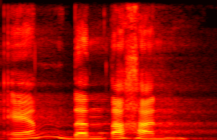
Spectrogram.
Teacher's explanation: Nun pertama dimasukkan atau dileburkan ke Nun kedua disertai bunyi dengungan jadi ini langsung fokus ke Nun kedua ya Min bunyinya n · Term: idgham bighunnah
